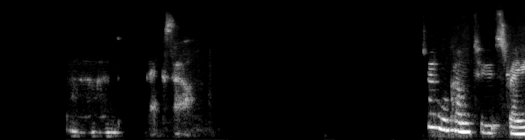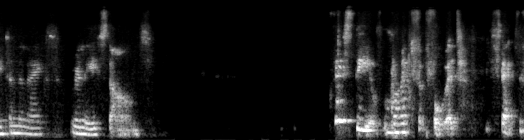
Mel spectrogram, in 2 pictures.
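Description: A woman speaks calmly and clearly into a nearby microphone, giving instructions with pauses.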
